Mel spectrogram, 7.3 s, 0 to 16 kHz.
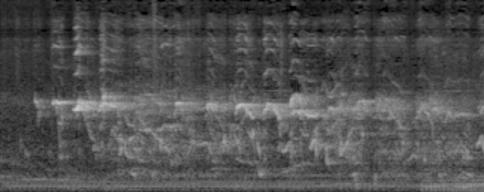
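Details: Several young female English Cocker Spaniels, a Spanish breeder's litter for delivery in August 2022, yelp and whimper in quick bursts after a quiet start, high piercing squeals mixed with lower sliding whines, fading toward the end.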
